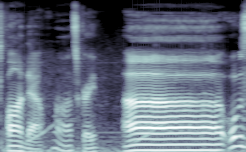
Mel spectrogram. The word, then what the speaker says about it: Spandau: Apparently it's pronounced Spandau.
